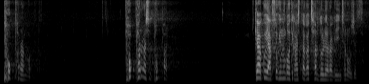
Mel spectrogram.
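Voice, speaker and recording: A man with a high, sharp and bright voice preaches a storytelling sermon. He swings from sudden loud bursts to quiet asides. His voice rings with the long reverb of a big indoor gymnasium used as a church hall. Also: fast talker, pauses often. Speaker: pastor.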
